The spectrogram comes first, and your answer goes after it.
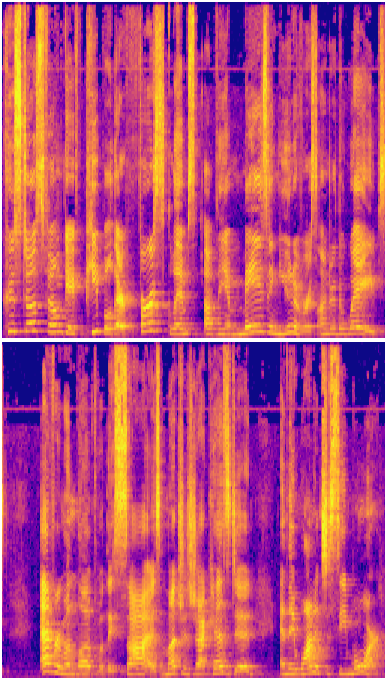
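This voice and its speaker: High-voiced woman reading a children's story. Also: echoey room. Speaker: storyteller reading a picture book aloud. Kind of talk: children's storytime read-aloud.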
